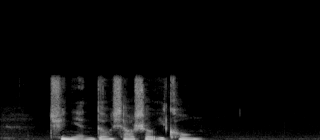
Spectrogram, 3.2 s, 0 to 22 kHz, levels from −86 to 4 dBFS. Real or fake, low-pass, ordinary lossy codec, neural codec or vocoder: real; 9.9 kHz; Opus, 64 kbps; none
